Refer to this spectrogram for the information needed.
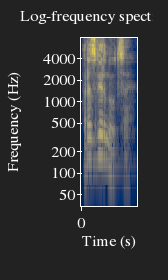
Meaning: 1. to turn around, to swing about / around; to make a U-turn (vehicle); to slew (about) 2. to be deployed (of troops) 3. to come unrolled / unfolded / unwrapped 4. to spread, to expand
- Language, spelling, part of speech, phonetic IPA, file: Russian, развернуться, verb, [rəzvʲɪrˈnut͡sːə], Ru-развернуться.ogg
